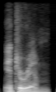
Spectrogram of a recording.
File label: "interim", American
